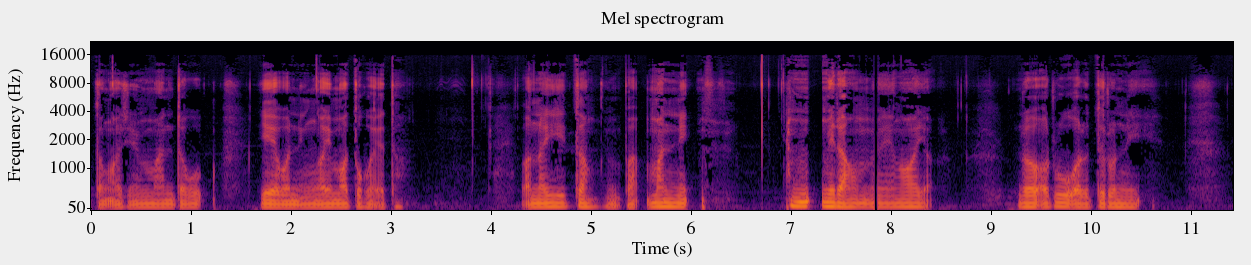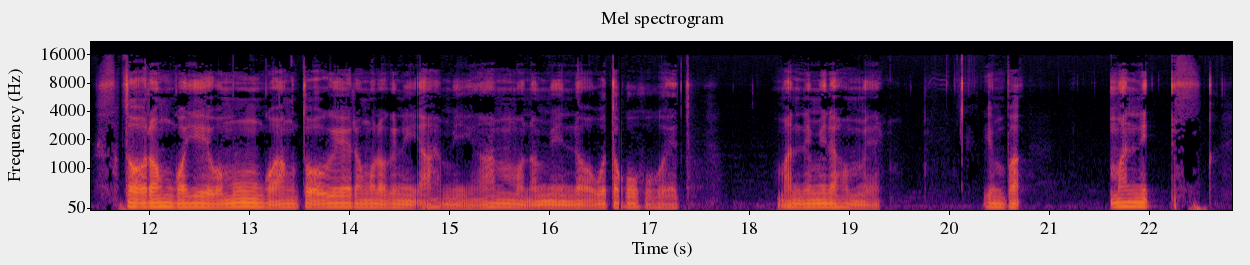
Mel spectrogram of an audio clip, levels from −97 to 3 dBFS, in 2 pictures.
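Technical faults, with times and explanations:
7.83–7.87 s and 16.70–16.72 s: gap at a join of encoded pieces. The speech stops for about 41 ms, then again for about 22 ms. Each time it resumes exactly where it broke off. The pieces were encoded separately and butted together untrimmed. So each join keeps the encoder's start-up silence and the padding of the previous piece's last frame. The edges are blurred by the codec.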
